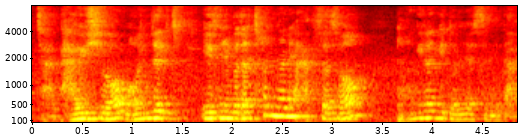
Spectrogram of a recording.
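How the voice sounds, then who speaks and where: A man's voice: a little high, animated, a little fast, slight background noise. A male pastor preaching a sermon, pressing his points with rhetorical questions and calls for amen. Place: church sanctuary during afternoon service. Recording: very echoey hall, mic far off.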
